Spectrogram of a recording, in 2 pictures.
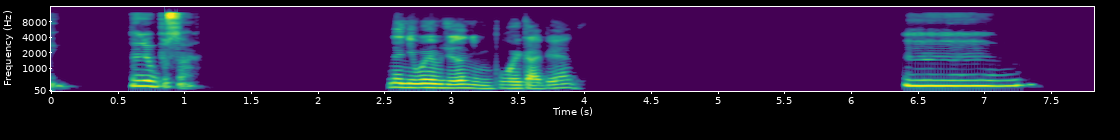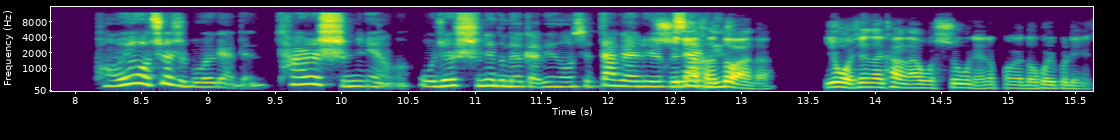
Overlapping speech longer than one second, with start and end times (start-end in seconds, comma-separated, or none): none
